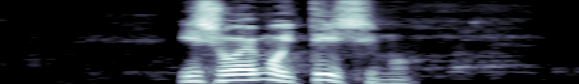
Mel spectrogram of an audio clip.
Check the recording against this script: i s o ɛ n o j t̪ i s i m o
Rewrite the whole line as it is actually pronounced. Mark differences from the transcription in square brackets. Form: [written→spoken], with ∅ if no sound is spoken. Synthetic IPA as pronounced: i s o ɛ [n→m] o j t̪ i s i m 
